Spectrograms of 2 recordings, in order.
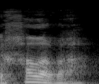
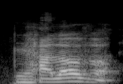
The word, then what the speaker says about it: halva: Halva. How do you How do you say it? Halva. Halva. We We grew up saying halva. Halva. That's how we said it in our family.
